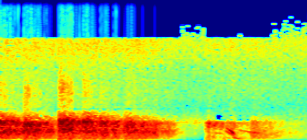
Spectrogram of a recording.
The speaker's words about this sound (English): Silver's warning saved us from being ambushed. We'll return the fire.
